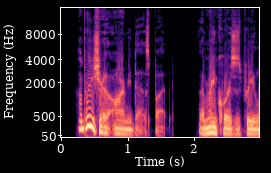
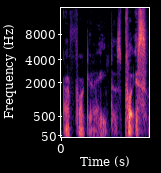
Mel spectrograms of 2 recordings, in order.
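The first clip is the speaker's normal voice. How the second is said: much softer, whispered grumble; bitter whispered aside; muttered under breath; 4 semitones lower, 11 dB quieter than usual. Retold or imitated. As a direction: say it to yourself so nobody hears. Recruit's inner grumble.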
